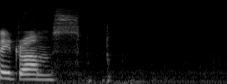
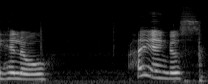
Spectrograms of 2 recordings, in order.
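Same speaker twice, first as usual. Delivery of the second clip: normal talking voice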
